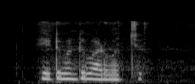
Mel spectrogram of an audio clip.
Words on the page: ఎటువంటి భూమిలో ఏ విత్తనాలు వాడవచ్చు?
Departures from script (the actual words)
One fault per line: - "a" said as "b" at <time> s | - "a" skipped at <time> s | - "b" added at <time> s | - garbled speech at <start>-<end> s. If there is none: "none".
- "భూమిలో ఏ విత్తనాలు" skipped at 0.8 s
